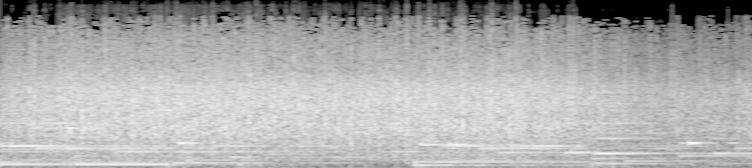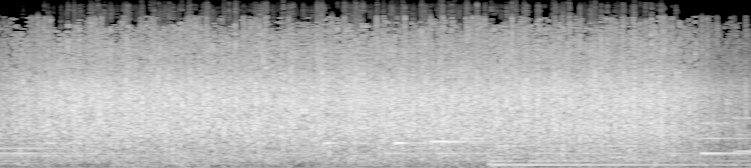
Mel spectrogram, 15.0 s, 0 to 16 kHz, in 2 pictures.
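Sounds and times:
background music: 0:00.0 - 0:15.0
crowd applause: 0:00.0 - 0:15.0.

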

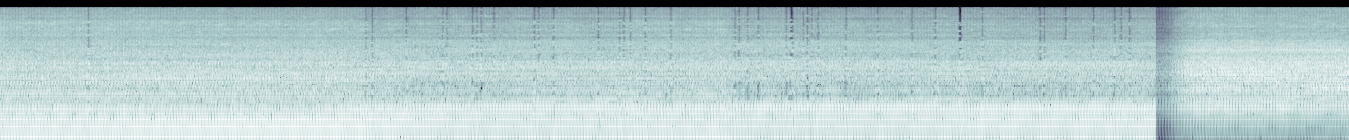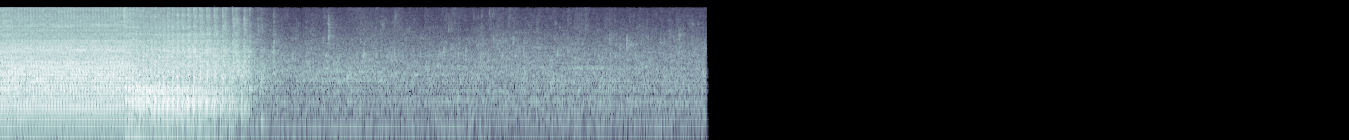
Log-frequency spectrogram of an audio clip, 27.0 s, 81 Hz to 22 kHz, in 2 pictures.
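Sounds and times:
small gas engine running: 0:00.0 - 0:16.2.

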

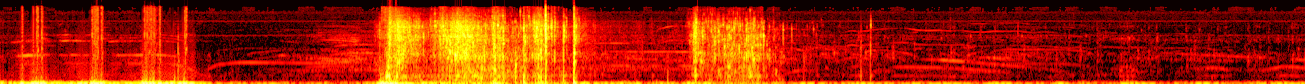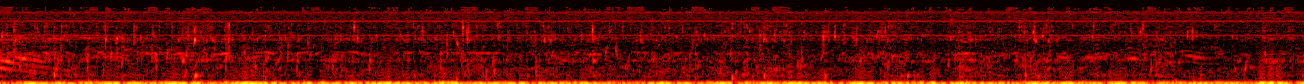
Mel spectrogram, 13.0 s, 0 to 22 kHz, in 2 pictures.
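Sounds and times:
pool water sloshing: 0:01.8 - 0:13.0
dog paddling splashes: 0:01.9 - 0:04.4.

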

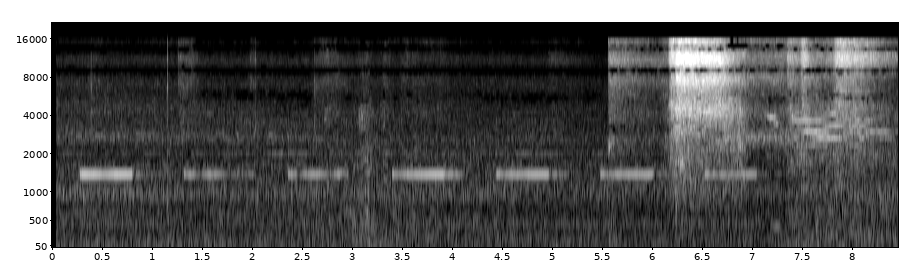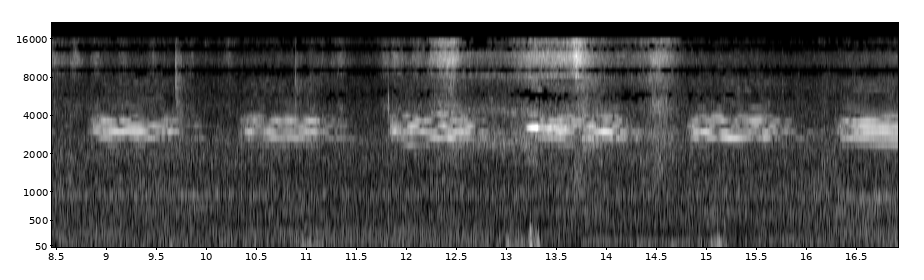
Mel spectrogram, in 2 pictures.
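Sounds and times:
bus backup alarm beeping: 0:00.1 - 0:16.9
air brake hiss: 0:05.6 - 0:08.4, 0:14.4 - 0:14.8.

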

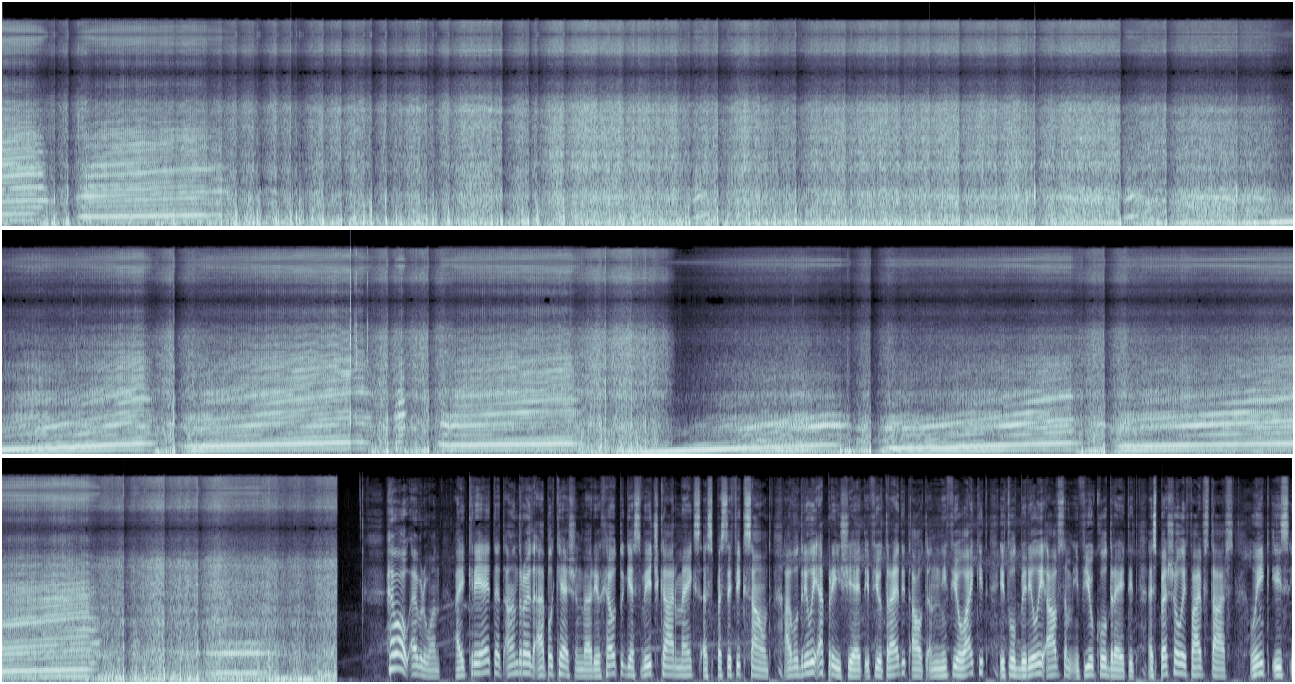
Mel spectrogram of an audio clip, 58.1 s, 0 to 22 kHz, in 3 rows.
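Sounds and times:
car exhaust accelerating: 0:00.0 - 0:43.8
road and wind noise: 0:00.0 - 0:43.9.

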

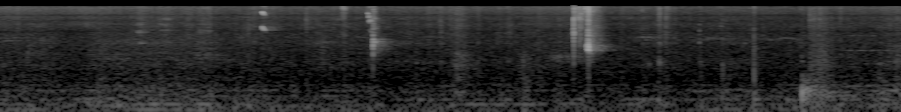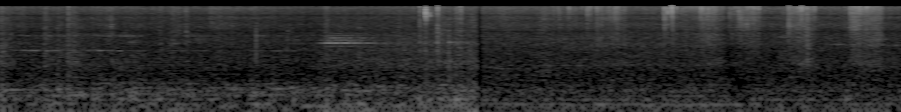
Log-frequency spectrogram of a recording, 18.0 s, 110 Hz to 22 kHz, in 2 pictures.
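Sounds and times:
rolling pin rubbing on dough: 0:15.0 - 0:18.0.

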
